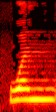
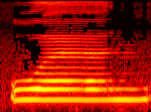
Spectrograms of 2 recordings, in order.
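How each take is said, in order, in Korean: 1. 이 음절은 빠르게 이어서 말한다. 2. 이 음절은 천천히 늘여서 말한다.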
